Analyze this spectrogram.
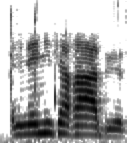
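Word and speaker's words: Les Misérables: It's Les Miserables.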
